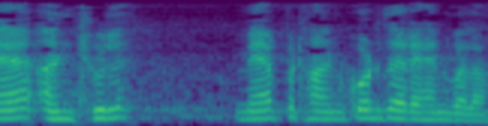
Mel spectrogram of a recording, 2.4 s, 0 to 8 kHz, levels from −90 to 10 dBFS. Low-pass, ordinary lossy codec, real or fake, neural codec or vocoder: 7.2 kHz; MP3, 32 kbps; real; none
